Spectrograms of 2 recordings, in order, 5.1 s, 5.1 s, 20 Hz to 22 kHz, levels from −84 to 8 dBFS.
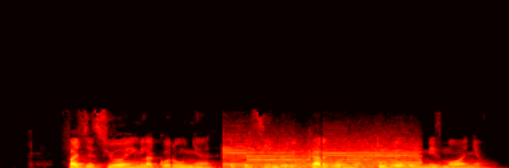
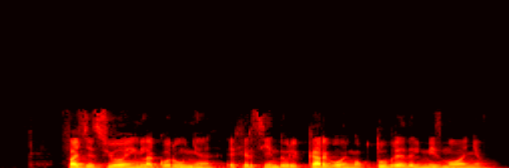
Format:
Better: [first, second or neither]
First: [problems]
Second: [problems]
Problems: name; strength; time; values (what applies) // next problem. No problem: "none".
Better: second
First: background sound (Guitar); 4 dB below the speech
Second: none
